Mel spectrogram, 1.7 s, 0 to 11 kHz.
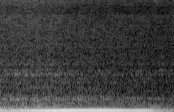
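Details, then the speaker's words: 1999-2007 Ford Focus with engine running: heavy, deep cabin drone and vibration, worse when shifting, caused by worn-out engine support mounts. "so that's nothing by vibration from the engine because the engine supports are pretty much gone"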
